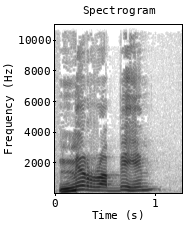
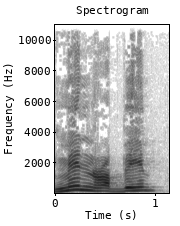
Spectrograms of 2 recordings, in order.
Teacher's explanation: Noon sukun had been merged into the ra. · Shown in: first take · Term: merging without Ghunna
